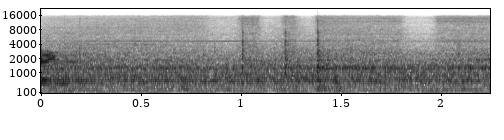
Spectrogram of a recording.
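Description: Vacuum tube lifter's blower running with a steady rushing air noise as its suction foot seals onto a paper sack and lifts it. There are a few quick clicks about a second in.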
